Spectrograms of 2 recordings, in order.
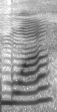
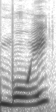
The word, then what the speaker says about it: Moi: It's Moi, actually, which is even grosser. Like, it should be Moi if you've taken any French. He's also Canadian, but it's pronounced Moi.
